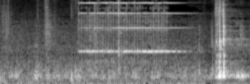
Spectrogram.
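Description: A telephone rings in The Stanley Parable video game, a bright bell-like ring that sustains for over a second amid quiet room tone, then gives way to a louder clatter near the end, with no voices.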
